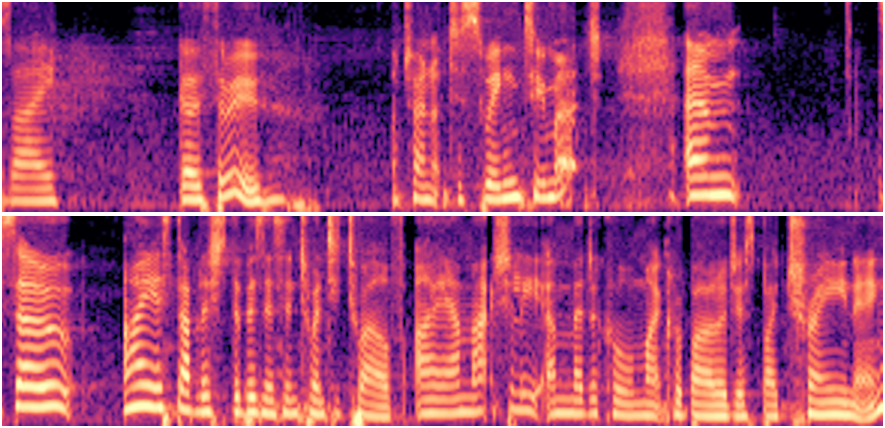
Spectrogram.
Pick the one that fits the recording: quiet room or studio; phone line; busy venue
busy venue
